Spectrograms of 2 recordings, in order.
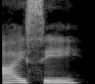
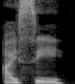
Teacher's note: When you show understanding with I see, your tone drops slightly to show calmness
